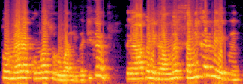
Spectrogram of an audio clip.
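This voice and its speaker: A man's voice: very high-pitched, animated, fairly quick, a little mellow. A male math teacher giving a classroom lesson, asking the students questions and calling them "beta". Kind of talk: classroom lesson, call-and-response. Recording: echoey room, distant mic.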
